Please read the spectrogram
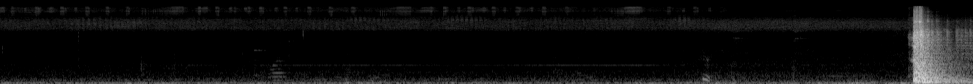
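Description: Insects chirping steadily in a high, even drone. A single sudden loud thump about nine seconds in.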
